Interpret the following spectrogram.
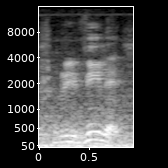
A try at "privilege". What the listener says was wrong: don't make the second syllable longer. It is just the first thing. Privileged.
